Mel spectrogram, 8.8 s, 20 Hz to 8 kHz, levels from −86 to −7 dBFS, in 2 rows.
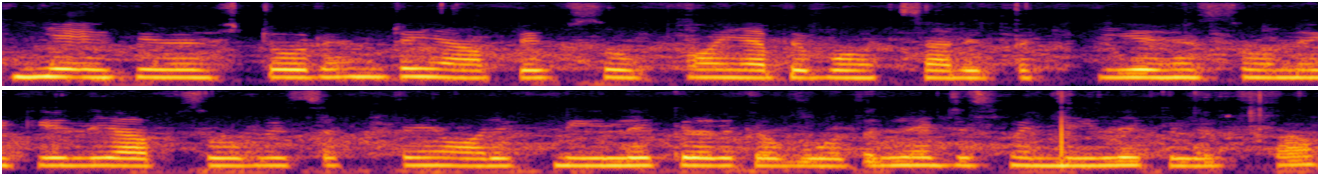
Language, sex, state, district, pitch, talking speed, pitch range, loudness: Hindi, female, Punjab, Fazilka, 235 Hz, 230 wpm, 225-240 Hz, -19 LUFS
